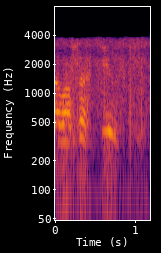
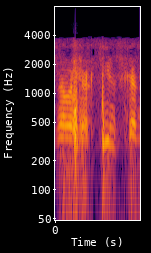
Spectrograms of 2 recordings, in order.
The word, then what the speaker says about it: Новошахтинск: Превосходно принимаю вас из Новошахтинска, но я почему-то всегда считал ударение Новошахтинск. Но если Новошахтинск, так тому и быть.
